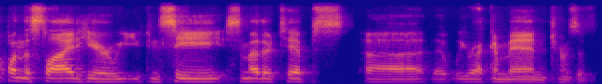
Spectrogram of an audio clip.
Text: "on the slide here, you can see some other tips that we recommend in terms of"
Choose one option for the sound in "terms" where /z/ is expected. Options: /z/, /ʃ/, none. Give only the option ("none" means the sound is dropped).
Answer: /z/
